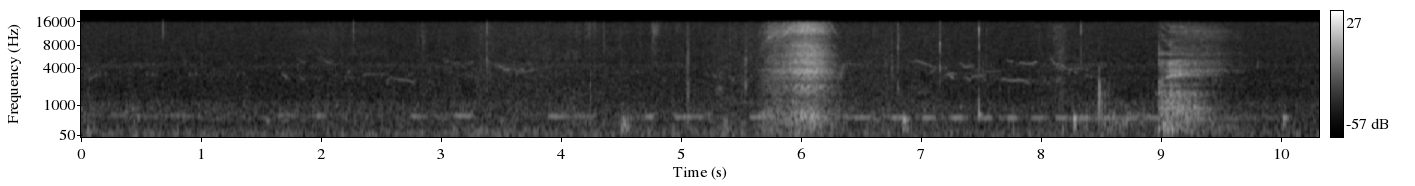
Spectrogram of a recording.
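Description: Quiet open-air background with faint bird chirps now and then and a faint steady hum. Two soft, breathy whooshes swell and fade, the louder about six seconds in and a weaker one near the end.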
